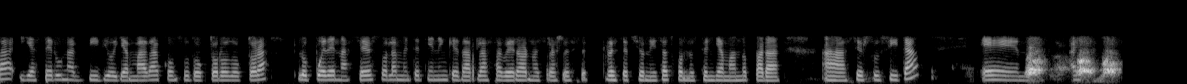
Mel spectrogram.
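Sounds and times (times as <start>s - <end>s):
speech: 0.0s - 11.3s
dogs barking: 10.3s - 11.2s.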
